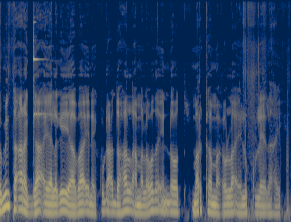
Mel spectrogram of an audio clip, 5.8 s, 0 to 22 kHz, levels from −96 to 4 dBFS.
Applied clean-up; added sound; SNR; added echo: none; Bicycle bell; 12 dB; none.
